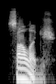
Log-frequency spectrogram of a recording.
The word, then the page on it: sullage: American English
